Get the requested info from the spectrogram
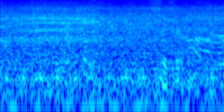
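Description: Steady low rumble of city street traffic, with wind buffeting the microphone and faint voices.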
